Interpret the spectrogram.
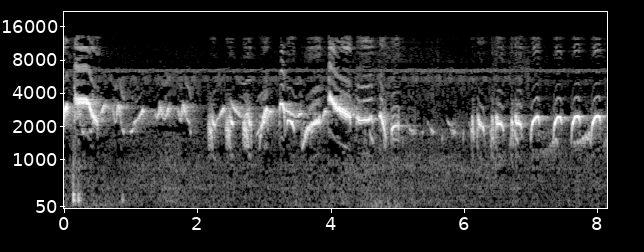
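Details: Vigorous song of a wild Hwamei, a nonstop medley of loud whistles, quick trills and sweeping slurs, ending in a crisp series of short upswept notes repeated about three per second.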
